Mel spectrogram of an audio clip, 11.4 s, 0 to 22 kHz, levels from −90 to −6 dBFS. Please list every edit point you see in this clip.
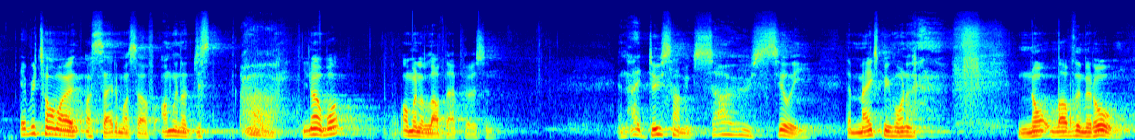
none

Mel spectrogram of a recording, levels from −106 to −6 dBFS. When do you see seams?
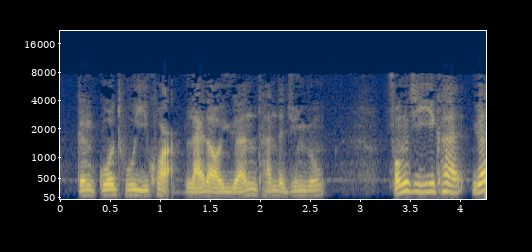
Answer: none

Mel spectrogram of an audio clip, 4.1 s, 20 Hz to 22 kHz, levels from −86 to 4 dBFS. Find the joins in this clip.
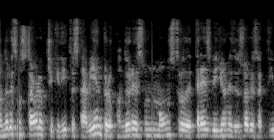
none

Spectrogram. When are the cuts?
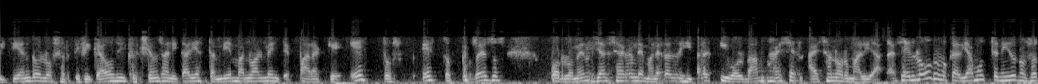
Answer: none

